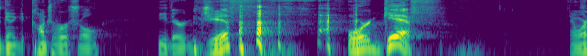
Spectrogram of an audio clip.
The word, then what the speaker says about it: GIF: I say Jiff. Yeah. I saw it on Jeopardy. The guy in a clue, he says it rhymes with Jiff, and I saw that early, and that stuck with me.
